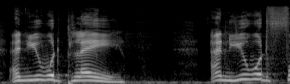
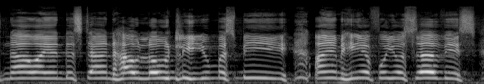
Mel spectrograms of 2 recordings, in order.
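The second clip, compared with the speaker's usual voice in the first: put-on raised, crying voice of an old man moved to tears; louder, higher, weeping words of devotion; tearful plea; 8 semitones higher, 4 dB louder than usual. A narrator's reading. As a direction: let the voice break with grief as he speaks. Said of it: "Habib begins to cry and says".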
